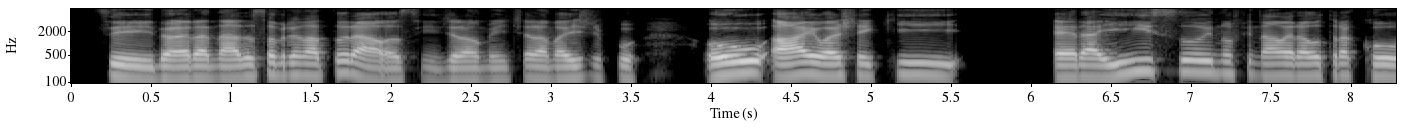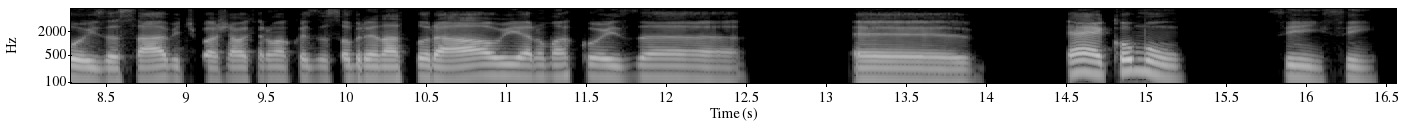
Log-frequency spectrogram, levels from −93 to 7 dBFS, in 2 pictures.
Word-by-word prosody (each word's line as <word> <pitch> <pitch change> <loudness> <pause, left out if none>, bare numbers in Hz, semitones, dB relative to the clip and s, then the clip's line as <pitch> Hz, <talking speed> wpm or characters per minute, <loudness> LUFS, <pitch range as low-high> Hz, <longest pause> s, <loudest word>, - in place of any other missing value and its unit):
Sim, 135 -4 +1
não 130 - +4
era 130 +1 +5
nada 130 +2 +2
sobrenatural, 155 +2 +1
assim, 115 0 -7
geralmente 120 +1 -4
era 125 -1 +1
mais 125 +2 -1
tipo, 130 -2 -8 0.4
ou 170 +5 +7
"Ai, 155 +3 +8
eu 155 - +6
achei 150 0 +2
que 155 -1 -5 0.6
era 140 -1 +4
isso 185 +4 0
e - - +2
no 170 -1 -7
final 150 -3 -2
era 150 0 +3
outra 150 0 -1
coisa 130 -6 0
sabe", 125 +2 -3
tipo 125 - -12
achava 125 +1 -4
que 120 - -21
era 130 - -8
uma 125 -1 -6
coisa 130 0 -11
sobrenatural 130 +2 -1
e 145 0 -3
era 140 0 -3
uma 140 +1 -7
coisa, 135 -2 -6 0.7
eh, 115 -2 -3 0.6
é 175 -1 +3
comum, 180 -8 -1 0.6
sim 135 -3 -6
sim. 120 -1 -11
135 Hz, 145 wpm, -24 LUFS, 125-150 Hz, 0.7 s, Ai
